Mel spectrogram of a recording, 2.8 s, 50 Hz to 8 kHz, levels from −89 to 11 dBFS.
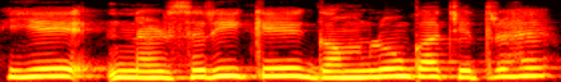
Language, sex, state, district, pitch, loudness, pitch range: Hindi, female, Uttar Pradesh, Lucknow, 260 Hz, -10 LUFS, 240-275 Hz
